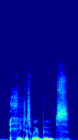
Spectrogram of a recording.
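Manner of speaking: put-on bad Canadian accent. Imagining a Nine Blades listener reacting to the talk, in a bad Canadian accent. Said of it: "I don't have a good Canadian accent".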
